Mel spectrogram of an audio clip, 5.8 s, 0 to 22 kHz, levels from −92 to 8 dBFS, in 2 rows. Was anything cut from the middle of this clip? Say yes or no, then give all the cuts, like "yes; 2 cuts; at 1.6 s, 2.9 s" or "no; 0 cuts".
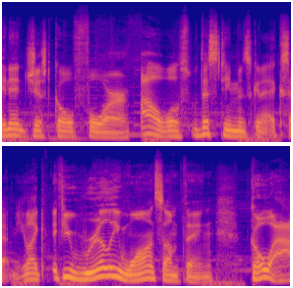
yes; 1 cut; at 3.4 s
